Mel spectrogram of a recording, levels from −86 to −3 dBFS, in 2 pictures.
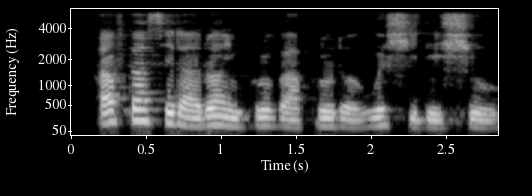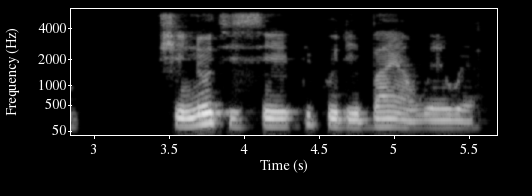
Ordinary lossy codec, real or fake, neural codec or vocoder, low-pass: none; real; none; 5.4 kHz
